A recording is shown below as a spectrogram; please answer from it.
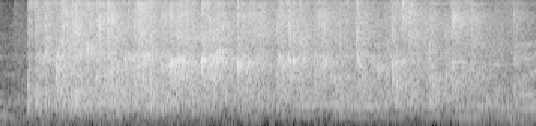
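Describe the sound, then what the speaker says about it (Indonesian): A burst of group clapping, dense and continuous, starting abruptly and fading slightly toward the end. "Mulai tepuk tangan."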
